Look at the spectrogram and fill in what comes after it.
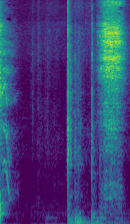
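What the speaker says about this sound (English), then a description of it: "COVID cough." A single rough cough bursts out close by, followed by a short breathy rasp, with near silence before it.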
